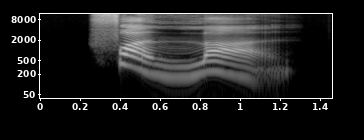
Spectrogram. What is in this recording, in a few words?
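"泛滥", Chinese; HSK6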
